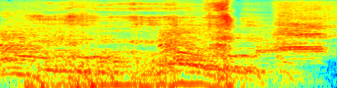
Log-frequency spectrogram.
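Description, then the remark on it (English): Several deep, rumbling dinosaur growls, from Buck and the triplets at a small raptor, overlap in a loud, continuous snarling roar, with a brief sharper rasp partway through before the growling fades at the end. “Buck and the triplets growled at Ash's raptor, and the raptor nipped at them.”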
